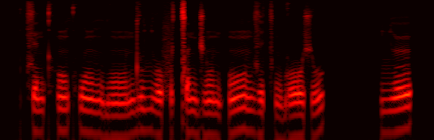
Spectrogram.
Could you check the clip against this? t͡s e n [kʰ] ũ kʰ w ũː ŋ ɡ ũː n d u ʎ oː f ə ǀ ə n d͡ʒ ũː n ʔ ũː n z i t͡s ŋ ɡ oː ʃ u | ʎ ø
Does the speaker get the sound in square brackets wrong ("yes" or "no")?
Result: no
